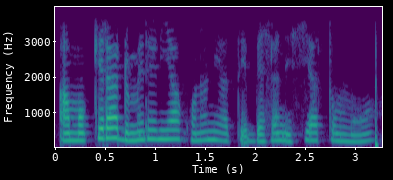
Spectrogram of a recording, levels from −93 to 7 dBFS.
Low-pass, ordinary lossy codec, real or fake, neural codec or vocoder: 3.6 kHz; none; real; none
